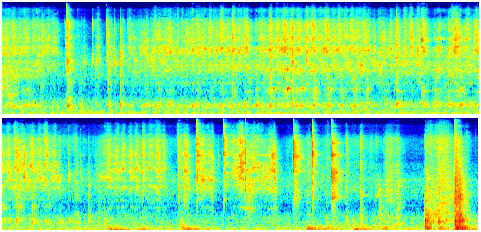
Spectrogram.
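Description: Steady scraping and clinking of a utensil stirring a thick lemon cream sauce in a bowl, with a few sharper taps and knocks toward the end.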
